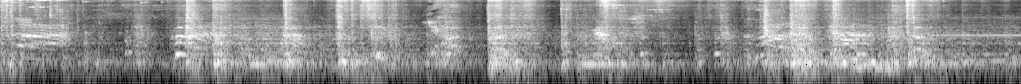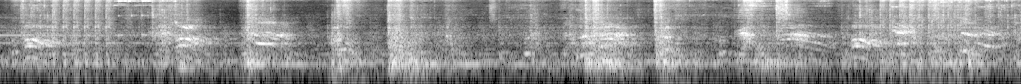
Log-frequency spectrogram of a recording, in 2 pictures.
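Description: Punches and kicks land with sharp thuds from a fighting game through a television speaker.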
